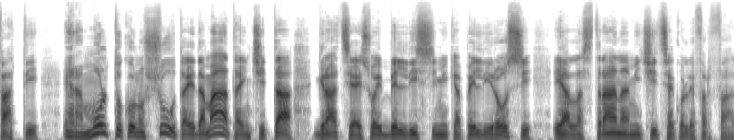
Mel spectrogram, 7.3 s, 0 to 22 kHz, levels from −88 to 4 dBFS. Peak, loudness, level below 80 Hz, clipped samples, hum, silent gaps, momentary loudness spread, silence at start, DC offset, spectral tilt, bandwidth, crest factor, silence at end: -2 dBFS; -20 LUFS; -42 dBFS; under 0.1%; none; none; 8 LU; 0 s; under 0.1%; -4.5 dB/octave; 19 kHz; 18 dB; 0 s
